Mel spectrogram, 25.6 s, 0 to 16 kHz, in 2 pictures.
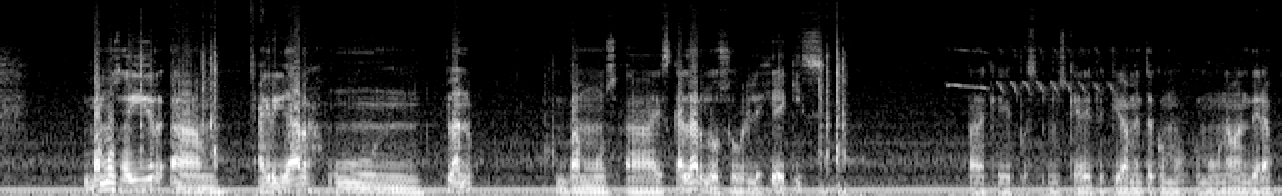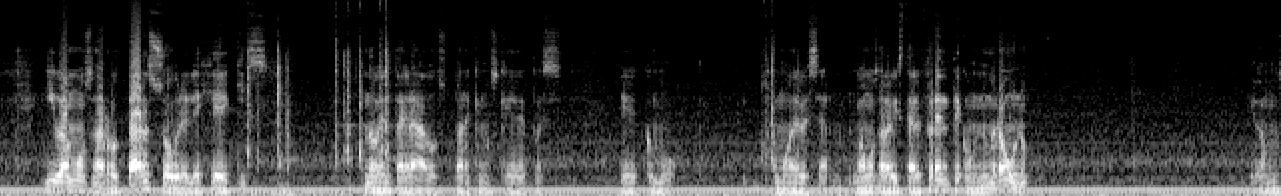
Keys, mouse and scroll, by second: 2.0 shift+a, 4.1 click, 7.9-8.8 typing, 10.3 click, 15.2 r, 15.5 x, 16.0 KP_9, 16.2 KP_0, 16.5 KP_Enter, 20.4 KP_1, 24.0-25.6 drag.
